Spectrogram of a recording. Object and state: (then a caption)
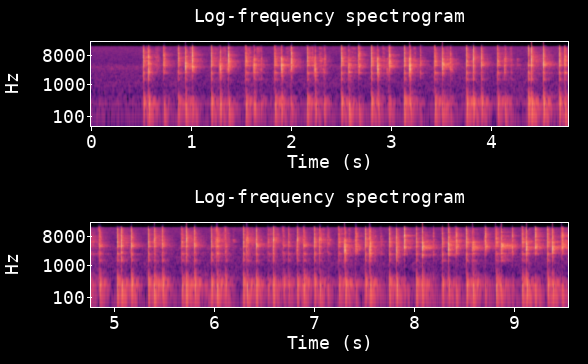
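Aluminum soda can. Fingers tap and drum quickly on an aluminum store-brand diet soda can, starting about half a second in. The taps come in rapid clustered bursts of short, dry, bright clicks with a hollow low thump and almost no ring, over a steady low hum.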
